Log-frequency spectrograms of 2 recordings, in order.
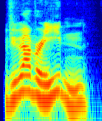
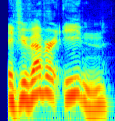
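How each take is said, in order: Both takes have the same delivery.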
